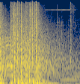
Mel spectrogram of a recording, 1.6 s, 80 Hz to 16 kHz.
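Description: A burst of rapid automatic gunfire in Hitman 2, loud close shots rattling quickly for under a second before trailing off into a fading echo.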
